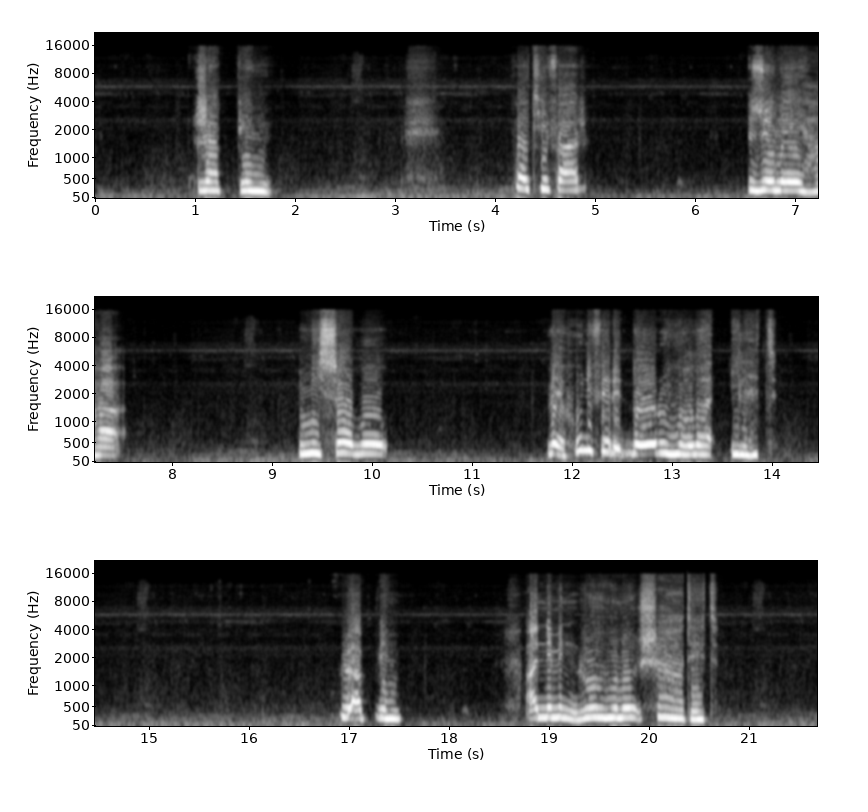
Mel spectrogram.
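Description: A boy speaks in short, pleading phrases with pauses between them.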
